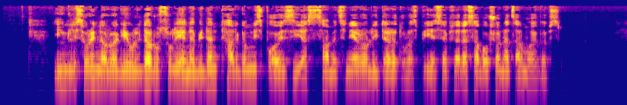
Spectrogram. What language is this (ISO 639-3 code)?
kat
